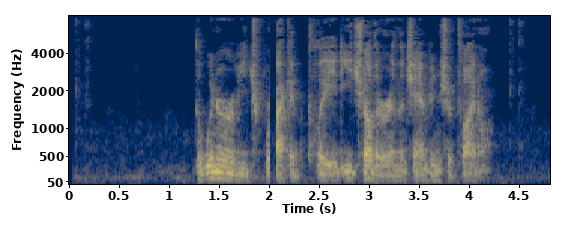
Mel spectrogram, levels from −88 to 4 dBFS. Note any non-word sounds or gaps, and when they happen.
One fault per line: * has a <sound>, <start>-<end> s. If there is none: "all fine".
* has a dropout, 2.0-2.1 s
